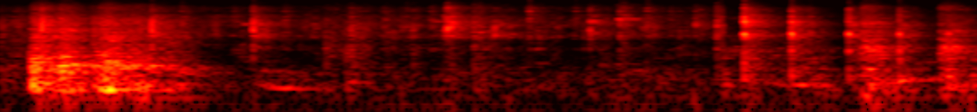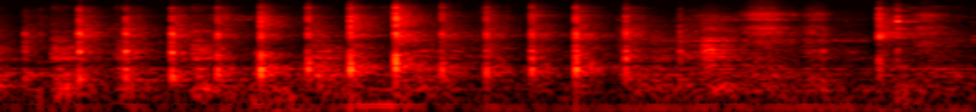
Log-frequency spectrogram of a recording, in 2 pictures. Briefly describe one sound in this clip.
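A fork beats batter in a glass bowl with quick clinking taps.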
